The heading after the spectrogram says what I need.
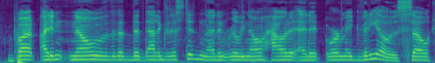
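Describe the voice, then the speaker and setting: A young man with a bright, forward voice recorded close and dry. He talks casually as a video host reacting to footage, informal and amused, gently poking fun at himself. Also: on the high side, dry recording. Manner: informal, amused, self-deprecating.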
